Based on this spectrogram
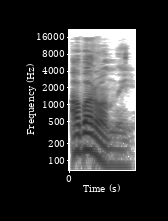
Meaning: defense
- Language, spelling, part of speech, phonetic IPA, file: Russian, оборонный, adjective, [ɐbɐˈronːɨj], Ru-оборонный.ogg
